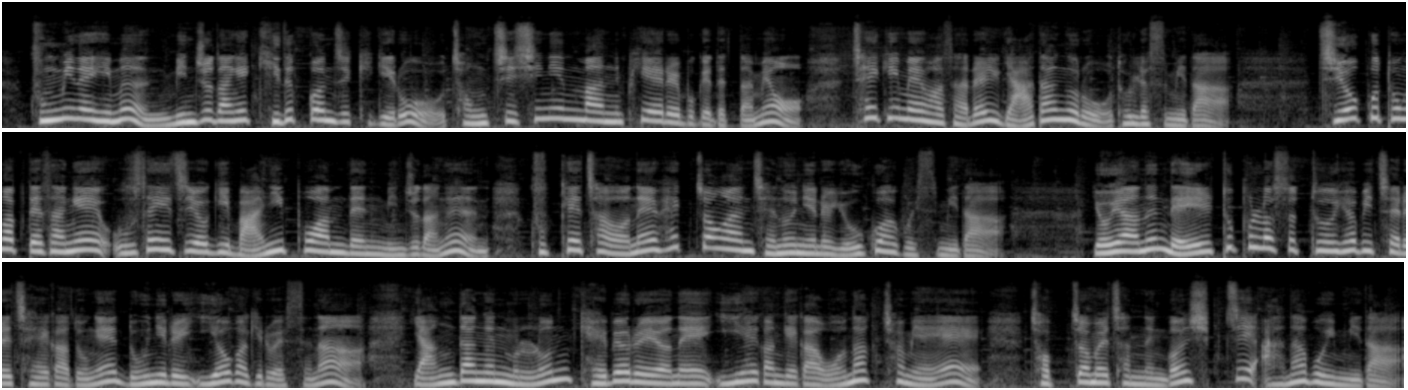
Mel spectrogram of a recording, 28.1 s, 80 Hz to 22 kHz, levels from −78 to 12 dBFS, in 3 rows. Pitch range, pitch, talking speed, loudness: 185-260 Hz, 225 Hz, 315 characters per minute, -19 LUFS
